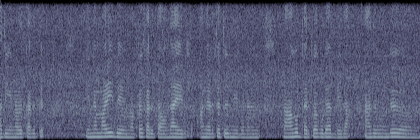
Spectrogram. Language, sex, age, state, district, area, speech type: Tamil, female, 30-45, Tamil Nadu, Nagapattinam, rural, spontaneous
